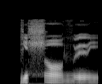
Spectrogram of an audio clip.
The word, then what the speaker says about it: дешёвый: This shirt is very дешёвый. – Дешёвый. Breakdown. – Дешёвый. – Дешёвый. Means cheap in Russian. Pronunciation. The year is pronounced like the yo in yo-yo. Stress. The stress is on the first syllable.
